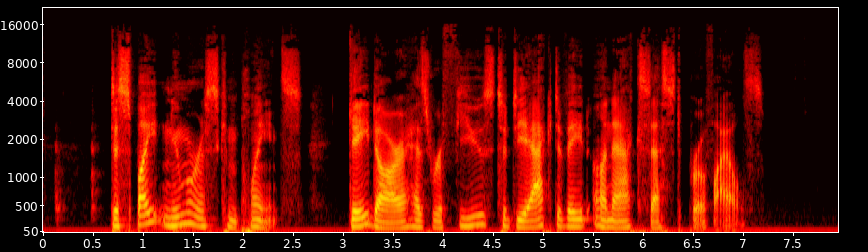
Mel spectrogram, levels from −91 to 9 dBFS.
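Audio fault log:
Nothing stood out on listening to this speech clip.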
